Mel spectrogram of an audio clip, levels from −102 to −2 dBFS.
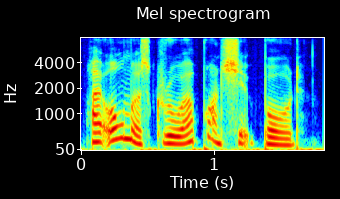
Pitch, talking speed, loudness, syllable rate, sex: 230 Hz, 195 wpm, -15 LUFS, 4.9 syllables/s, female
